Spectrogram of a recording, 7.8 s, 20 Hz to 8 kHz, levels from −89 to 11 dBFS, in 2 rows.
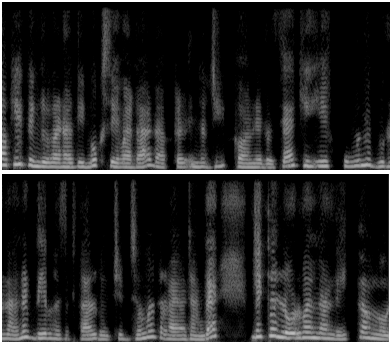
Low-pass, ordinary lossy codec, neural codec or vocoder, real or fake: none; none; codec, 16 kHz, 1 kbps, FreqCodec, smaller model; fake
